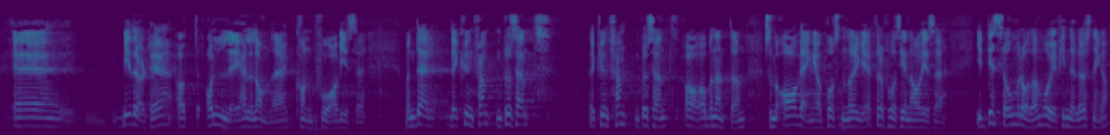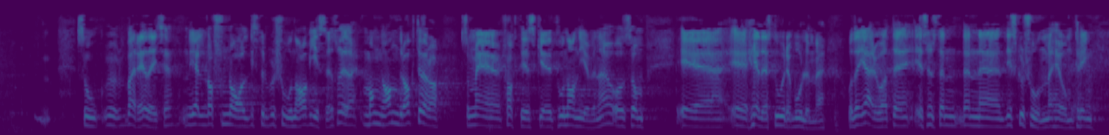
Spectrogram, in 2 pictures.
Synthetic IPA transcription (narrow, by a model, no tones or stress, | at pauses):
biːd̪ɾɑːʈɪlɑt̪ɑlːəɪheːləlɑnːəkʰɑnfoːɑʋiːsəmɛnd̪ɛæɾd̪ɛæɾkʰʉnfɛmt̪npʰɾʊsɛnt̪ | d̪ɛæɾkʰʉnfɛmt̪npʰɾʊsɛnt̪ɑʋɑbʊnɛnt̪ənsɔmæɾʔɑːʋhɛŋːɪɑʋpʰɔst̪nnɔɾɡə̰fɔɾɔfoːsiːnəɑːʋiːsəɾ | ɪd̪ɛsːəʊmɾoːd̪əmɔʋɪfɪnːəløːsnɪŋɑ | sɔʋæɾəɛd̪ɛɪçːənɔɾɪɛlːəɳɑʂʊnɑːld̪ɪst̪ɾɪbʉʂuːnɔɑːʋiːsəsɔæd̪ɛmɑŋːəɑnd̪ɾəɑkt̪ʰøːɾɑɾ | sɔmɛɾfɑkt̪ɪskt̪ʰuːnɑnjiːʋənəɔsɔm | ɛ | ɦɛd̪ɛst̪uːɾəʋuːlʉmə | ɔd̪ɛjøːɾjʊɑt̪̚d̪ɛjæ̰ɪsʏnsd̪ɛnd̪ɛnd̪ɪskʉʂuːnn̩mɛɦæːɾʊmkʰɾɪŋː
